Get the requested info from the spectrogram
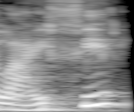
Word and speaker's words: life: Atenção para não pronunciar o E, lembra que não existe life, life.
